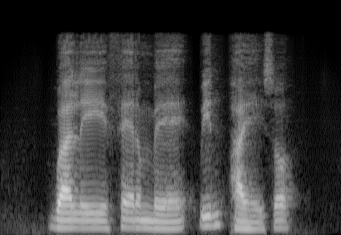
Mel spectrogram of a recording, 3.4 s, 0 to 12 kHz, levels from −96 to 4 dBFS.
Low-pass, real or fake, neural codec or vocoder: 7.2 kHz; fake; codec, 16 kHz, 0.5 kbps, X-Codec, HuBERT features, trained on LibriSpeech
